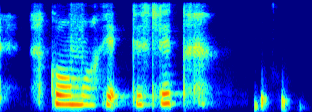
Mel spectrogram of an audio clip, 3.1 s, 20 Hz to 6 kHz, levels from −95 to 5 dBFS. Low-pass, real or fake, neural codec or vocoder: 5.4 kHz; fake; codec, 16 kHz, 0.9 kbps, LongCat-Audio-Codec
